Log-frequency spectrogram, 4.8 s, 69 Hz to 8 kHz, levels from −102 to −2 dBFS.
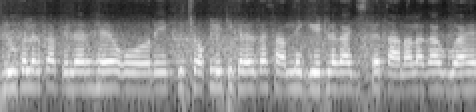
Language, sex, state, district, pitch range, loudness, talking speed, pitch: Hindi, female, Bihar, Gaya, 185-195 Hz, -13 LUFS, 250 wpm, 190 Hz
